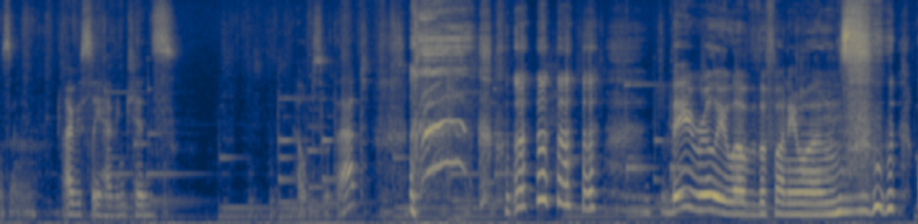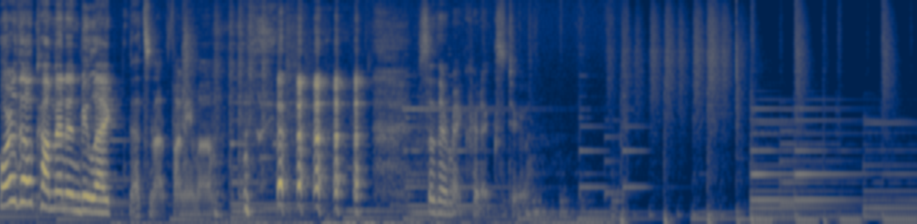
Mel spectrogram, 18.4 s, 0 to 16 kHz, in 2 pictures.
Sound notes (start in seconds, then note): 4.1 laughing; 11.5 laughing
